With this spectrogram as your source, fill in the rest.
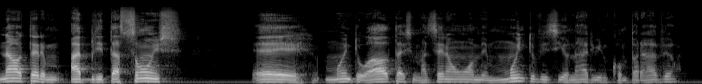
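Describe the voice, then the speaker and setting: A man with an unremarkable speaking voice talks at a fairly slow pace with fairly even intonation, on a very clean recording with a silent background. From Angola. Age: 60s. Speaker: business executive. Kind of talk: interview on stage. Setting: stage with audience.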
